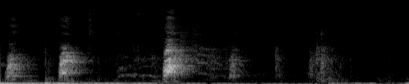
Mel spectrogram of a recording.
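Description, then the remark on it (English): The speaker's dog Peanut barks several times in short, irregular bursts, with one louder, sharper bark standing out. No talking over it. “And there is Peanut that always loves to be a part of my podcast.”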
